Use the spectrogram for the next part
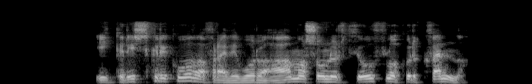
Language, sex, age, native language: Icelandic, male, 20-29, Icelandic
